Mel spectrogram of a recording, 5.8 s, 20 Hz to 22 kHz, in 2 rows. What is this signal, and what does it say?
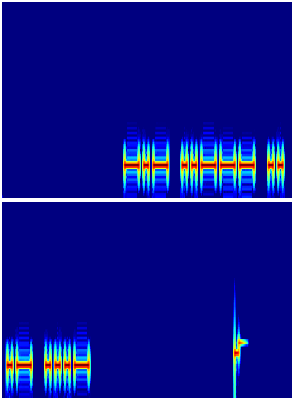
Morse code, heard as a keyed tone, about 25 wpm, 700 Hz. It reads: K2IAV
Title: USA Call Signs - 5 Characters - 3x Character Spacing - 25wpm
